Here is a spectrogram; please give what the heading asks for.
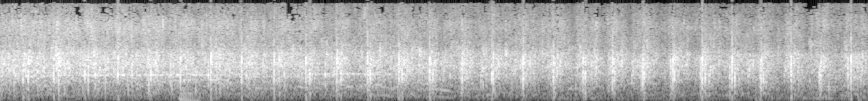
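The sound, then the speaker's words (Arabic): An audience gives a long, hearty round of applause for a group of students being honoured, with loud, dense clapping and sharp individual claps running steadily throughout. “يحتاجوا تسقفوا لهم تسقيفة مضاعفة يعني.”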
